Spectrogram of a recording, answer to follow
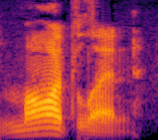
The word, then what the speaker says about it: Magdalene: and the United States in England the word is pronounced Maudlin once Maudlin adjective unpleasantly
